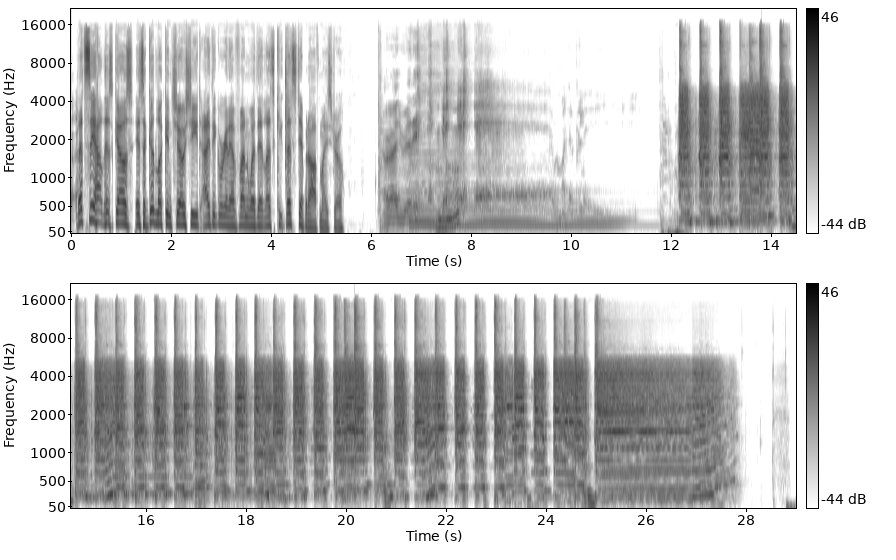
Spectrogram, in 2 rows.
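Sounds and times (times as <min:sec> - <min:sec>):
speech: 0:00.1 - 0:08.3
laughter: 0:06.7 - 0:08.9
ukulele with two broken strings playing: 0:11.9 - 0:26.4.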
